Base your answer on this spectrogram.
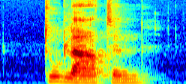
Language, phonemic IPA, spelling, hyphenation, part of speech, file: Dutch, /ˈtuˌlaː.tə(n)/, toelaten, toe‧la‧ten, verb, Nl-toelaten.ogg
- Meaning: 1. to allow, tolerate 2. to condone 3. to admit, receive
